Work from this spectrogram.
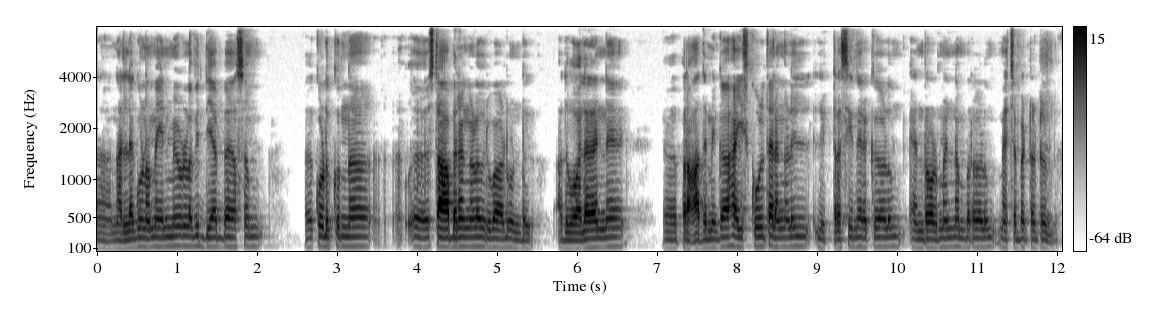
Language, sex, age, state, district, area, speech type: Malayalam, male, 18-30, Kerala, Thrissur, urban, spontaneous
